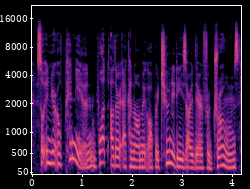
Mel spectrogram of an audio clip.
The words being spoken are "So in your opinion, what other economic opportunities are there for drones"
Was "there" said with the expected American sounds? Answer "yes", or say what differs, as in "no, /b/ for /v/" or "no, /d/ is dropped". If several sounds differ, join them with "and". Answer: yes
